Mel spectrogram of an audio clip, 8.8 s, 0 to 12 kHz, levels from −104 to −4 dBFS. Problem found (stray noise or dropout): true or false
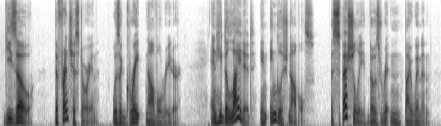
false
